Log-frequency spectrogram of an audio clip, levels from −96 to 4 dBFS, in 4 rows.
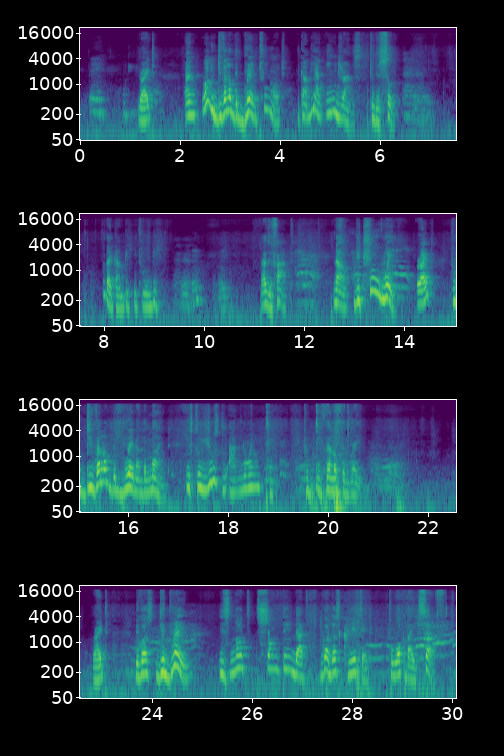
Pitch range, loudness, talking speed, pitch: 140-205 Hz, -27 LUFS, 130 wpm, 175 Hz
